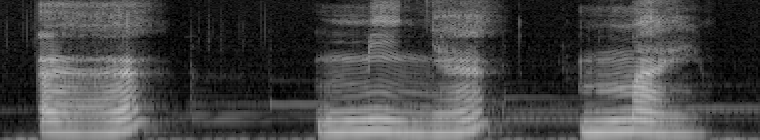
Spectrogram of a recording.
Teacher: This might sound very nasal, and it is. On minha, we have a consonant nasal sound, nha, and on mãe, we have a nasal diphthong, ein.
